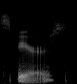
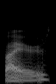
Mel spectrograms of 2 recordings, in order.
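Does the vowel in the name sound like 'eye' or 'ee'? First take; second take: ee; eye. First: The vowel sounds like the letter 'e'. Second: The vowel sounds like the word 'eye'. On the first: This is how most other people say the name. "Everyone always pronounces it Spears" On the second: This is how the family says the name. "my last name is pronounced Spires"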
